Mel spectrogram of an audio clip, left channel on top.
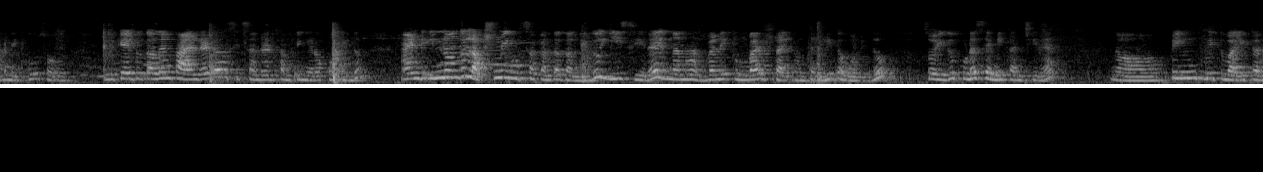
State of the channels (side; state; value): right; silent; 54 dB below the other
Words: ಸೊ ಇದಕ್ಕೆ 2500 600 ಸಮಥಿಂಗ್ ಏನೋ ಕೊಟ್ಟಿದ್ದು. ಆ್ಯಂಡ್ ಇನ್ನೊಂದು ಲಕ್ಷ್ಮಿ ಉಡ್ಸಕ್ಕಂತ ತಂದಿದ್ದು ಈ ಸೀರೆ. ಇದು ನನ್ನ ಹಸ್ಬೆಂಡಿಗೆ ತುಂಬ ಇಷ್ಟ ಆಯಿತು ಅಂತ ಹೇಳಿ ತೊಗೊಂಡಿದ್ದು. ಸೊ ಇದು ಕೂಡ ಸೆಮಿ ಕಂಚಿನೇ, ಪಿಂಕ್ ವಿತ್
